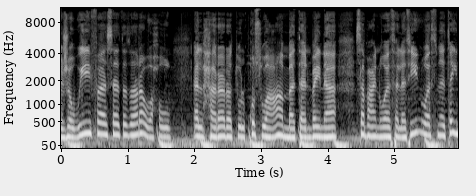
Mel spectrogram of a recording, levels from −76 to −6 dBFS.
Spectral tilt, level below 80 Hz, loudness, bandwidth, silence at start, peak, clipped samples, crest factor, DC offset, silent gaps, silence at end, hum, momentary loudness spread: -5.5 dB/octave; -26 dBFS; -19 LUFS; 11 kHz; 0 s; -8 dBFS; under 0.1%; 10 dB; under 0.1%; none; 0 s; none; 5 LU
